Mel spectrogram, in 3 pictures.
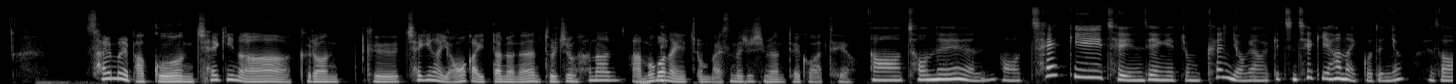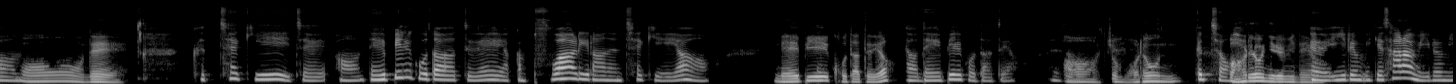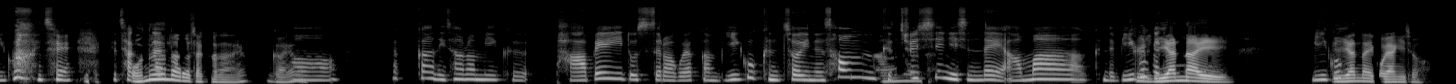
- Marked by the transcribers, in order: other background noise; tapping; laughing while speaking: "어려운"; laughing while speaking: "이름이고 이제"
- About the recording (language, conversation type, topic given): Korean, podcast, 삶을 바꿔 놓은 책이나 영화가 있나요?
